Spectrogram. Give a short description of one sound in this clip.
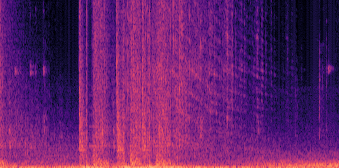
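A gun fires with a loud roaring blast.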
